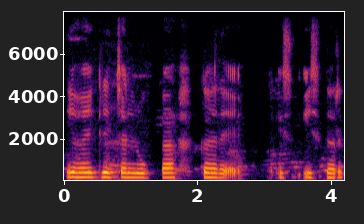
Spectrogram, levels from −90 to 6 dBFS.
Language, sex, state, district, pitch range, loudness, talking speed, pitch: Hindi, female, Maharashtra, Nagpur, 210-225 Hz, -16 LUFS, 155 wpm, 220 Hz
